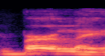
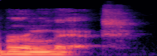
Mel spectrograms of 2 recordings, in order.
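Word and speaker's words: Berlet: And it's Chip Berlay, not Burlet. And he did have that French pronunciation on his name.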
